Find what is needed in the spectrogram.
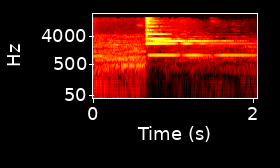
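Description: A hanging temple bell struck once by hand about two-thirds of a second in, ringing on in a clear, steady tone for over a second. A rustling noise comes before the strike.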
